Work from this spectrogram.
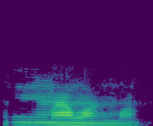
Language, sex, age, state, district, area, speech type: Tamil, female, 18-30, Tamil Nadu, Namakkal, rural, conversation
